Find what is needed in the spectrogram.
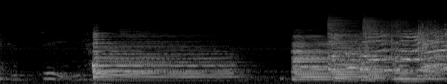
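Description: Piano chords accompanying a stage song: one chord struck about a second in rings and fades away, and another comes in just before the end and is held.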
